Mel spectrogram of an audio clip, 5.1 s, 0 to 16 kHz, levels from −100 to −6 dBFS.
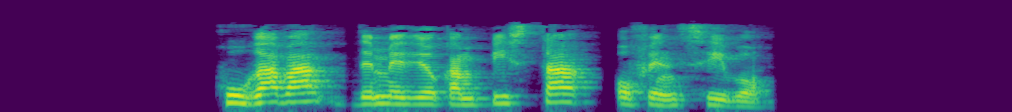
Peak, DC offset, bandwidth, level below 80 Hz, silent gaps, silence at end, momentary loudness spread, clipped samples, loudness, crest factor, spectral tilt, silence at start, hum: -2 dBFS; under 0.1%; 8.2 kHz; -66 dBFS; 3.01-3.07 s; 1.2 s; 10 LU; under 0.1%; -17 LUFS; 18 dB; -3 dB/octave; 1.15 s; none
